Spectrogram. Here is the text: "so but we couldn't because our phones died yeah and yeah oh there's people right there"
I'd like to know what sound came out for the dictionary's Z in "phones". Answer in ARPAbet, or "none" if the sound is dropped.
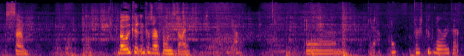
Z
